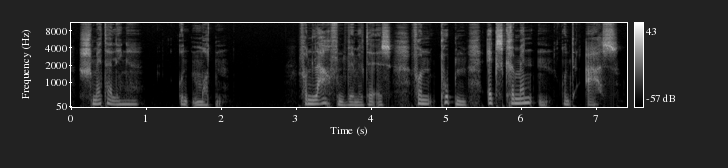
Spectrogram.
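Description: An actress playing an earnest arts presenter, narrating a scripted mock documentary in a measured, formal, literary manner. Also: female voice, very deep voice, breathy edge, dry recording, clean studio sound, full character voice.

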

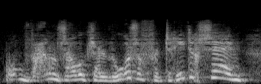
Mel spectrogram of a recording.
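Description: Prim, theatrical middle-pitched aunt. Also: female voice, expressive, moderate pace, husky. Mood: wounded dignity. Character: Tante Sidonia, prim melodramatic grown-up aunt. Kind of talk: children's audio drama acting.

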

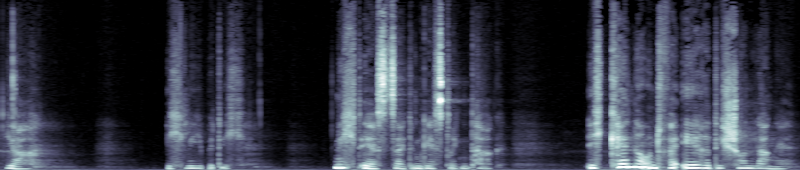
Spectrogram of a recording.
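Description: A woman acting a governor's noble daughter of ancient Egypt, passionately in love, with formal, breathy, poetic delivery in a German radio play. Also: fairly high pitch, slow, long pauses, a little mellow, exaggerated voice. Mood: passionate, mournful.

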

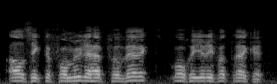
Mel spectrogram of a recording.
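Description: An actor in a 1970 radio drama playing a cold, commanding alien machine brain, curt and imperious. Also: male voice, a little high, steady tone, fast talker, natural voice. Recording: muffled old radio recording.

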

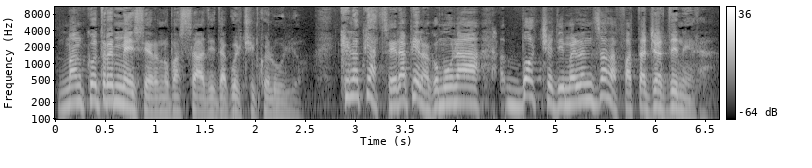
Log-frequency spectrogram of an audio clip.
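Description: An animated male stage narrator with a southern Italian accent. His voice sits fairly high and swings widely in pitch as he tells a story dramatically, moving between intimate narration and acted dialogue. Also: a little fast. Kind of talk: theatrical radio monologue storytelling.

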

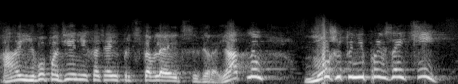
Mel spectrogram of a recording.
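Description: An actor playing a polite, earnest young gentleman, explaining things apologetically in a radio play. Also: sits high, sing-song, moderate pace, highs cut off. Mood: earnest, explanatory.

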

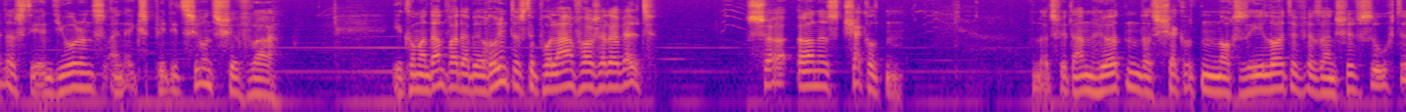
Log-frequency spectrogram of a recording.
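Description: An actor playing a gruff but fond old sailor grandfather, telling his memories in a salty, colloquial radio-play manner. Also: mid-range voice, darkish tone. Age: older. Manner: colloquial, salty storytelling with musing pauses. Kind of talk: radio drama first-person narration.

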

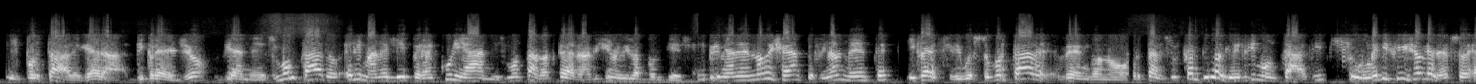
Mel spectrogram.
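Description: A man's voice: fairly high pitch, sharp tone, husky. A man, an author being interviewed on radio, explaining things with enthusiasm and emphasis over a tinny link. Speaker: interviewed author and researcher of Rome's monuments.

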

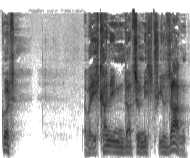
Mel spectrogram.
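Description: An actor playing a stern, suspicious master butcher in a radio play, curt and insinuating. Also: male voice, fairly low pitch, measured pace, noisy background, natural voice. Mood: guarded. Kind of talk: German radio play acting.

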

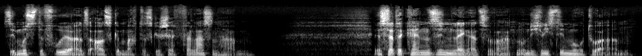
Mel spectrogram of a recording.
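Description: An actor playing an urbane, wry private detective in a radio crime play, courteous and given to ornate, ironic digressions. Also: male voice, deep voice, a little fast, creaky, a little mellow, husky, no echo, exaggerated voice. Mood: matter-of-fact. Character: urbane, wry British private detective narrating his case. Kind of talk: scripted 1970s radio crime drama narration.

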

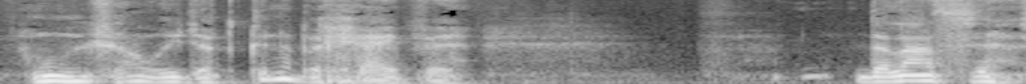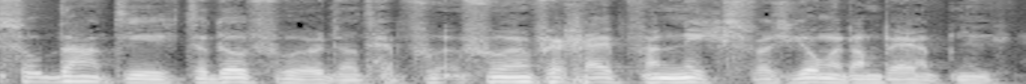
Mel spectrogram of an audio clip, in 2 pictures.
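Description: An actor playing a guilt-ridden older former judge in a radio drama, husky, halting and formal, a proud and guarded father. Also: on the low side, lively intonation. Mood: remorseful.

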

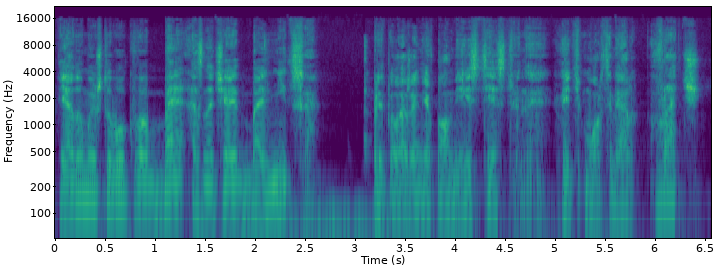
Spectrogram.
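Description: Male detective, audio drama: low, rough-edged, very expressive. Keen, didactic, faintly superior. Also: normal speed. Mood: teasing, assured. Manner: didactic, theatrical, reasoning step by step. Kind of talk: Russian audio drama acting.

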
